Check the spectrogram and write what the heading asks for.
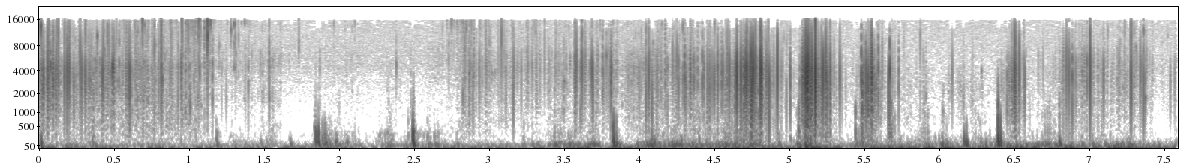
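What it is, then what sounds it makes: Silicone ear on binaural microphone. Fingertips rub and scratch a white silicone ear mounted on a plastic binaural microphone. The result is close, muffled rubbing and scratching, mostly deep rumble, with occasional sharper thumps and brief bright, crackly bursts.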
